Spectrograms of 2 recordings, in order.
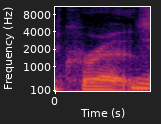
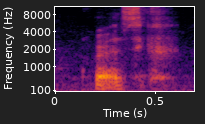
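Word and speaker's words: Krezk: They're from Krez. Useful. Kresk. Nope, Krez. Tiny village just south of Krex. I always Damn. pronounce that one wrong though.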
